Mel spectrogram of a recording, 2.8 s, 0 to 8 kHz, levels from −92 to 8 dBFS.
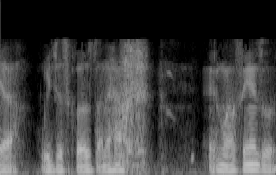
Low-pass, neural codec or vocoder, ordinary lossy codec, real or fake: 7.2 kHz; none; AAC, 16 kbps; real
